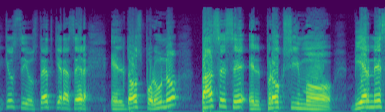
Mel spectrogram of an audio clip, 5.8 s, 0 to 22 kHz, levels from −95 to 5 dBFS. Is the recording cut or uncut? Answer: uncut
